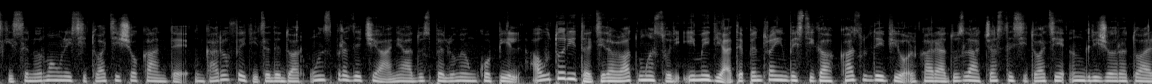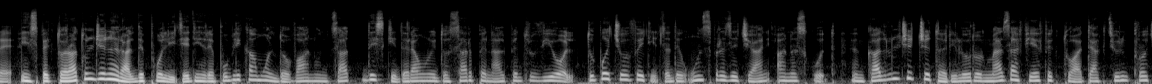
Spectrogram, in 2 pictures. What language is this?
Romanian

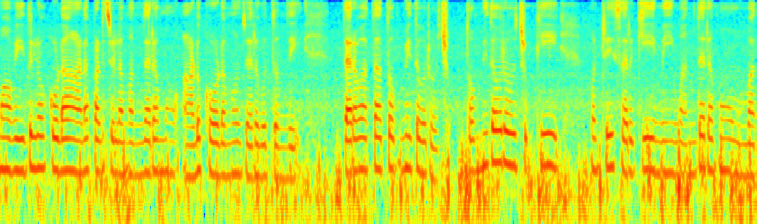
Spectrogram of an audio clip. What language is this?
Telugu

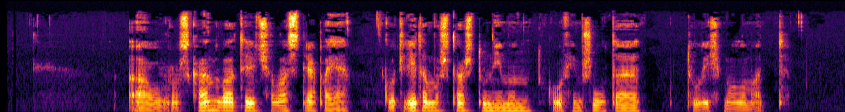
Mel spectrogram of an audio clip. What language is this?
Mari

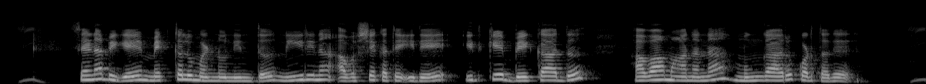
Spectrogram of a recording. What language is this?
Kannada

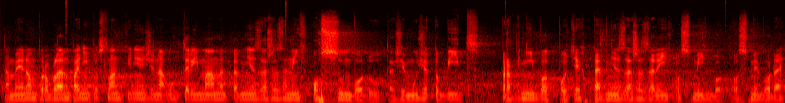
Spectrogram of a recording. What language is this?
Czech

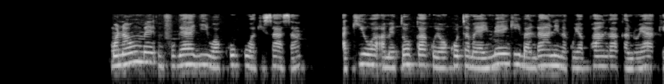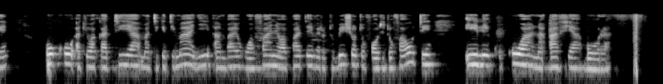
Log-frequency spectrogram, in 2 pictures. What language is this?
Swahili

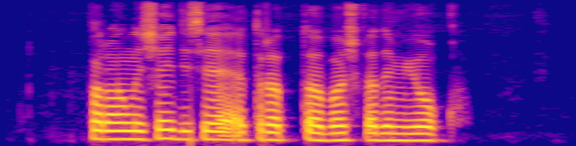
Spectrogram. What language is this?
Uyghur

